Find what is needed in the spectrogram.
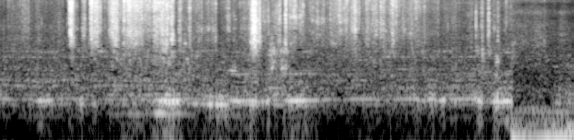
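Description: Faint crinkling and rustling of white wrapping being pulled open by hand to free a small ball cactus, in irregular crackles.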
